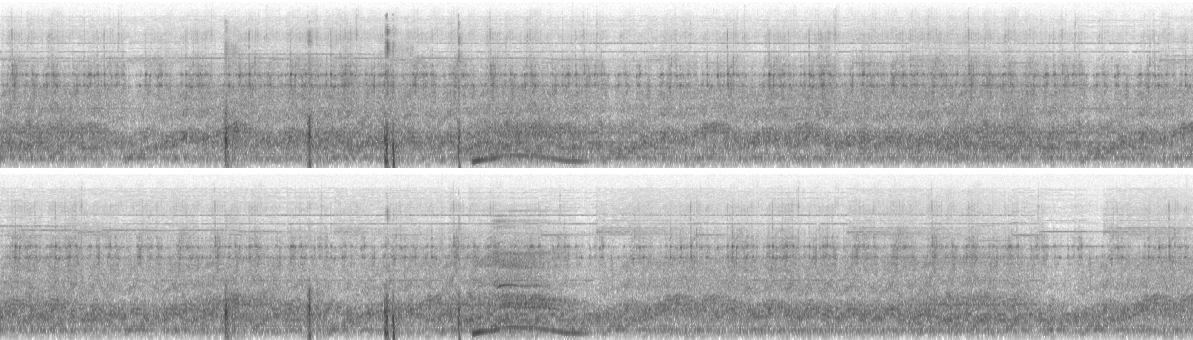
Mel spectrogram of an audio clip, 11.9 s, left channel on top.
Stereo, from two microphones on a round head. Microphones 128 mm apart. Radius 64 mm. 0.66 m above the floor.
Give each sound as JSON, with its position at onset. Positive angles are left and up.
{"t": 2.2, "sound": "footsteps", "side_deg": 65}
{"t": 4.7, "sound": "a gasp", "side_deg": -65}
